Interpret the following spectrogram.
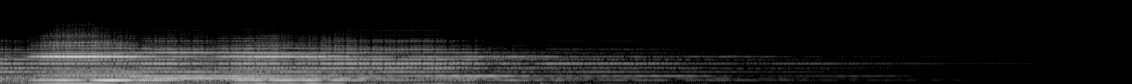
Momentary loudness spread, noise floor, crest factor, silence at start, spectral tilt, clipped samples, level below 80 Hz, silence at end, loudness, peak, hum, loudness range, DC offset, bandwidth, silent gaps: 26 LU; -83 dBFS; 18 dB; 0 s; -8.5 dB/octave; under 0.1%; -40 dBFS; 4.5 s; -20 LUFS; -6 dBFS; none; 23 LU; under 0.1%; 5.6 kHz; none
